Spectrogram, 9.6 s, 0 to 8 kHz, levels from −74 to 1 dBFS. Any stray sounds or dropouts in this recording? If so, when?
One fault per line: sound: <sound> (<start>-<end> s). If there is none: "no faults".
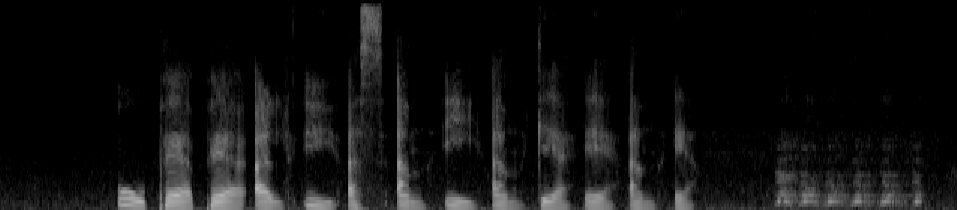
sound: bark (7.7-9.3 s)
